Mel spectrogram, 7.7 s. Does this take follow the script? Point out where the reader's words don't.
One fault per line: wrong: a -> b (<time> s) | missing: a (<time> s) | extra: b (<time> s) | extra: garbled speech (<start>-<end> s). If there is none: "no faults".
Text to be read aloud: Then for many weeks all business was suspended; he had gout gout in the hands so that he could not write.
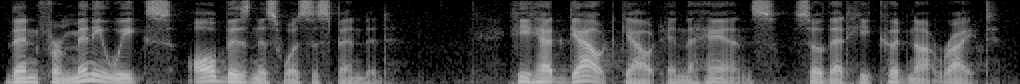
no faults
